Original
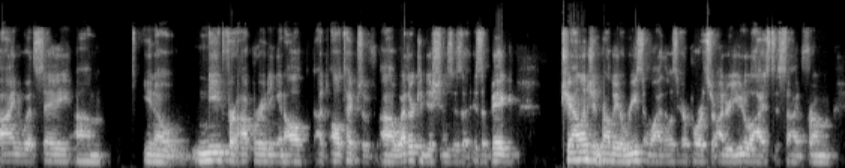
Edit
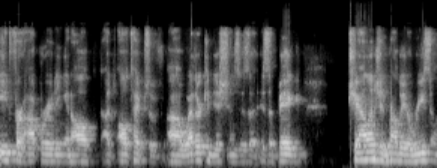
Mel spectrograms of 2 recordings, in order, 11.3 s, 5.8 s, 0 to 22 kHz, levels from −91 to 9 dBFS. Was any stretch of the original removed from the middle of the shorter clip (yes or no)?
no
